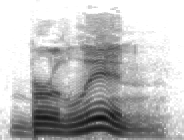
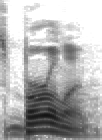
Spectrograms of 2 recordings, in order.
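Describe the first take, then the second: First: "Berlin" said BER-lin, stress on the first syllable; local pronunciation. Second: "Berlin" said ber-LIN, stress on the second syllable; standard pronunciation. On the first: New Hampshire host showing the local way to say the town name, stress on BER. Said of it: "we don't even call Berlin". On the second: Host contrasting with the standard name of the German city, stress on LIN. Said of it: "It's Berlin". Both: Shown as a demonstration.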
